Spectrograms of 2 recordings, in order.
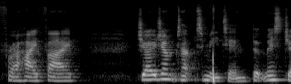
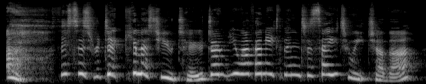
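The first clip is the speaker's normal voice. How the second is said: exasperated mum voice; 5 dB louder than usual. A narrator's reading. Mum scolding both boys.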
